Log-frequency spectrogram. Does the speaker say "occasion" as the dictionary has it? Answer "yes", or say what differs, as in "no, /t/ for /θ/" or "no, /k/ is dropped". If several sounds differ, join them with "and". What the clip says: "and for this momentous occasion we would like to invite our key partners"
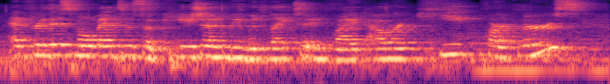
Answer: yes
